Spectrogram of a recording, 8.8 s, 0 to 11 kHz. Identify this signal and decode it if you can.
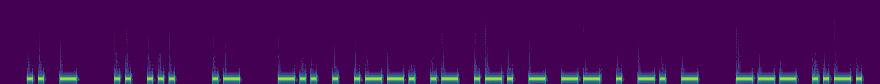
Morse code, heard as a keyed tone, about 22 wpm, 700 Hz. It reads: IT IS A DEPARTMENT OF
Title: Sentences from Top 1000 Words - Review Part 5 - 22wpm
